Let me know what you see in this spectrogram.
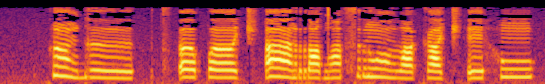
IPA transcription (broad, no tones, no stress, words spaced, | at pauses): kɐ̃ ɡɘ | t͡sʼɐpɐːt͡ʃʼã rodˤãsrũ ðˤekat͡ʃʼe hũ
